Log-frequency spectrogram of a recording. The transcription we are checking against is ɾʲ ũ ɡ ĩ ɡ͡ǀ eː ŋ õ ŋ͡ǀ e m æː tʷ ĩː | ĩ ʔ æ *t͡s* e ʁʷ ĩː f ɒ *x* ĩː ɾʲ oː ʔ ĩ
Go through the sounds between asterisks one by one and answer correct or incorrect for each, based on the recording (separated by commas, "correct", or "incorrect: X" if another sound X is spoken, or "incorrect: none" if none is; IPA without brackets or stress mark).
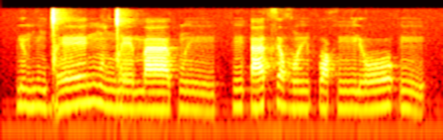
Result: correct, correct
